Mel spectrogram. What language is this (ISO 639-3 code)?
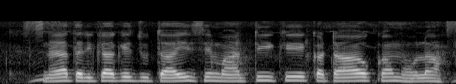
bho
